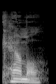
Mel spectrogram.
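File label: "camel", English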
